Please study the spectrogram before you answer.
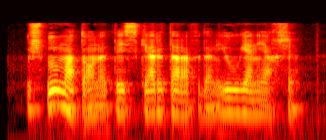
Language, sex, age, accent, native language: Uzbek, male, 18-24, Toshkent shahri, Uzbek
